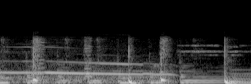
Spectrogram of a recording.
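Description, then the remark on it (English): A voice imitates a wolf howl, holding a long, steady wavering tone at moderate loudness, broken by a few short sharp bursts. “Come on, wolf. Oh, come on, dog.”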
